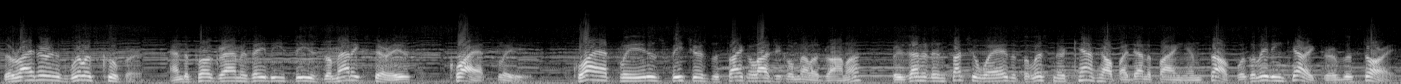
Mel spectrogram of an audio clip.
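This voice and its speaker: A male announcer reads scripted radio copy in a formal 1940s manner. His voice sits a little high. Music plays behind him on a tinny old broadcast recording. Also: sing-song, fairly quick. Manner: formal, polished.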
